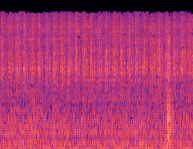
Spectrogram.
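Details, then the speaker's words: Skoda Fabia with Skoda engine (not VW-derived), running on a donor battery at idle: quick, steady sewing-machine-like clatter; insidious engine fault hard to notice at first, hydraulic lifters ticking because coolant has mixed into the oil. "wir reden hier von einem sehr heimtückischen motorschaden kein scherz der wagen ein motorschaden im moment im ersten auf das erste hinhören nicht wirklich zu merken oder klappert"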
